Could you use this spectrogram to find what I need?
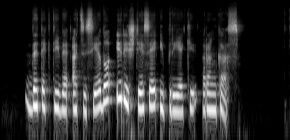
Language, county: Lithuanian, Utena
